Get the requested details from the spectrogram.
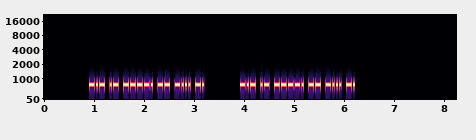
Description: Morse code, heard as a keyed tone, about 36 wpm, 700 Hz. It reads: KA9MBN KA9MBN
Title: USA Call Signs - 6 Characters - Repeated 2x - 35wpm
